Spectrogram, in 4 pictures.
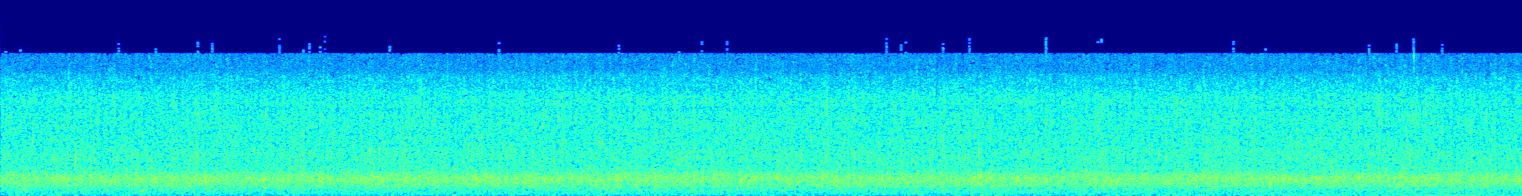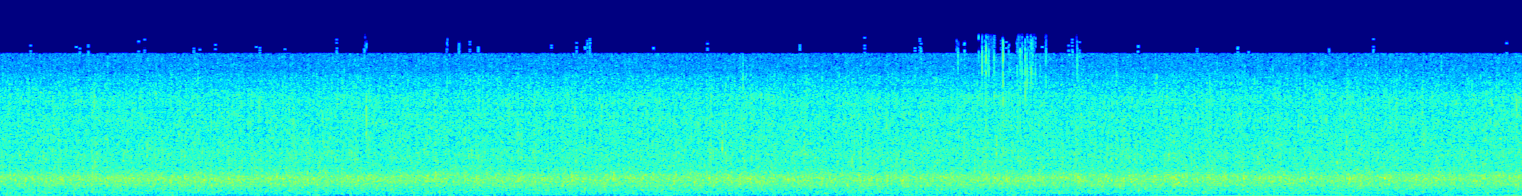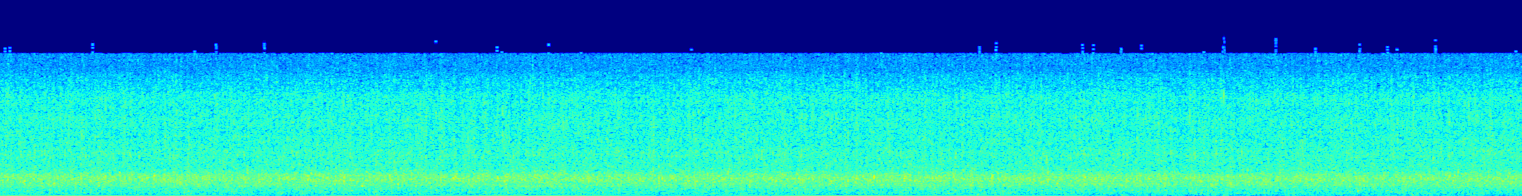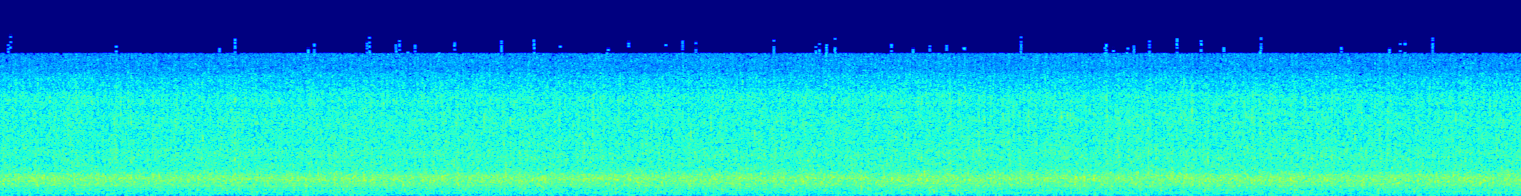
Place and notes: cascade du Sierroz, Aix-les-Bains, France - Passe à poissons
Avec la sécheresse le Sierroz est au plus bas et tout le flux d'eau passe uniquement par la passe à poissons aménagée à cet endroit près du pont du Bd Garibaldi. Quelques sons graves surnagent au dessus du bruit de l'eau, avion circulation automobile proche.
